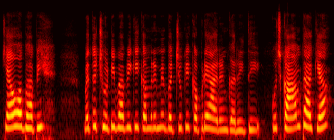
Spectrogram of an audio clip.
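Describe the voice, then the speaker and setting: A woman's voice: very high-pitched, steady tone, fairly quick, no echo, clean studio sound. A woman voicing a kind, obliging young woman in a cartoon story, talking sweetly and always ready to help.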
